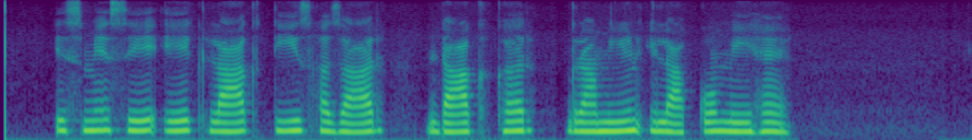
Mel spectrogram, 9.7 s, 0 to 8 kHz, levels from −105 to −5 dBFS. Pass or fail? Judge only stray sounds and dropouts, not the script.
pass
